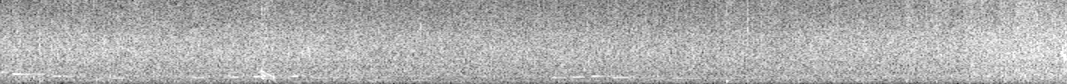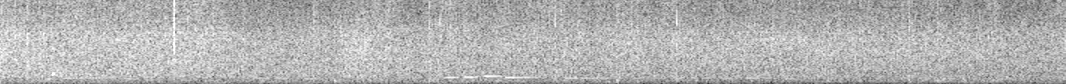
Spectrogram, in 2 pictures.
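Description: A cat's paws pad softly on wooden boards.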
